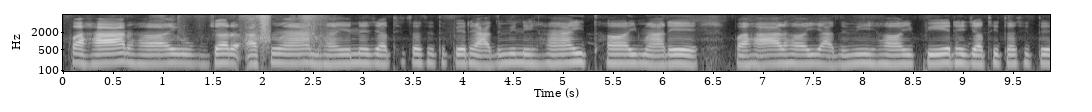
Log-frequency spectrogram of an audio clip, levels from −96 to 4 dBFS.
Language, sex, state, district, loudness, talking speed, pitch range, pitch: Bajjika, female, Bihar, Vaishali, -20 LUFS, 160 wpm, 170-180 Hz, 175 Hz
